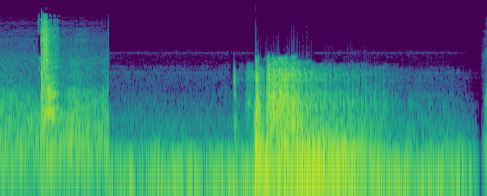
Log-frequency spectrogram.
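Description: A homemade compressed-air rocket launches with a sharp hiss and pop, followed by a sustained rushing whoosh of escaping air lasting a few seconds before cutting off, loud and close.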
